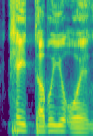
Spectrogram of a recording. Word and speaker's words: Kwon: Kwon 시작.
